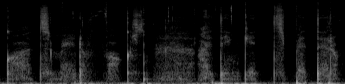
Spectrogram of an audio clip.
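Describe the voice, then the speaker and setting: Slow, whispering woman reading ASMR. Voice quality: soft unvoiced whisper. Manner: whispering close to the ear, ear to ear. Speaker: ASMR host reading a book aloud. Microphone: close ear-to-ear ASMR microphone.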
